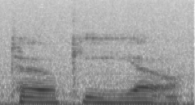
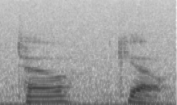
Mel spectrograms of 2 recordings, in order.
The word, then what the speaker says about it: Tokyo: So we are trying to get to Tokyo, and by the way, that is not a 3-syllable word. It is not Tokyo. It's 2 syllables. It's Tokyo, which is the circle, the red circle on the left.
